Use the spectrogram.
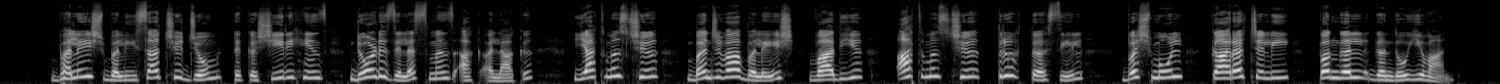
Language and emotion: Kashmiri, neutral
